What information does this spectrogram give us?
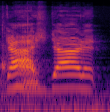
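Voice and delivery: loud, high frustrated exclaim; exasperated outburst. Real, not acted. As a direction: blurt it out at the crash. Lander explodes on a hill.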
